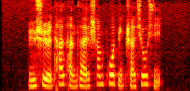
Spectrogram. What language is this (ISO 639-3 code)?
zho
